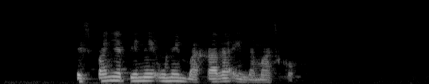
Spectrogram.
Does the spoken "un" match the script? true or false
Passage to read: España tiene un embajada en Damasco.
false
